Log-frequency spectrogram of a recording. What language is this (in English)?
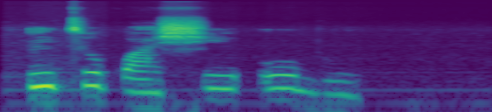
Igbo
